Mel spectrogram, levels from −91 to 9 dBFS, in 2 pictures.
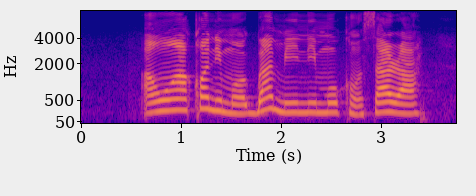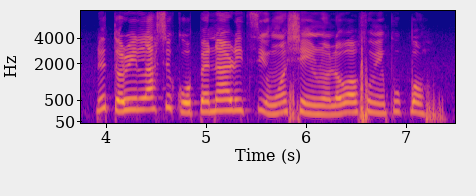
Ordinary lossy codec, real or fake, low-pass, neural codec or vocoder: none; real; none; none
